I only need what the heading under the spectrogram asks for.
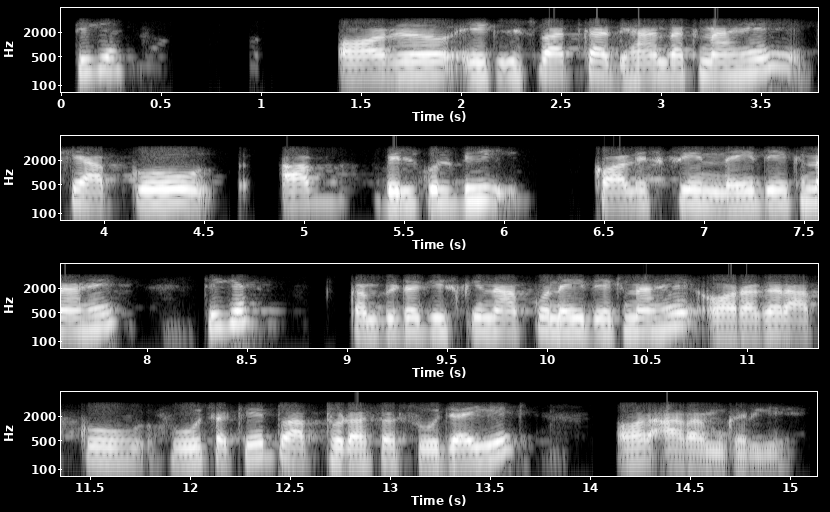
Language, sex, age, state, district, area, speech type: Hindi, male, 18-30, Madhya Pradesh, Bhopal, urban, conversation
